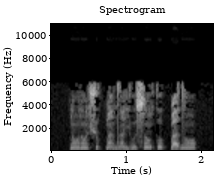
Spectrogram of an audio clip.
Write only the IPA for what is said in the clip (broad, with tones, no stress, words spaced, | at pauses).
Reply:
ɾɔ̃˧ɾɔ̃˦ ʃu˦˨k͡pã˨dã˨ju˨˦ sɔ̃˦ko˦ k͡pa˦dɔ̃˧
